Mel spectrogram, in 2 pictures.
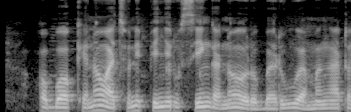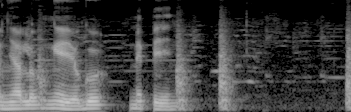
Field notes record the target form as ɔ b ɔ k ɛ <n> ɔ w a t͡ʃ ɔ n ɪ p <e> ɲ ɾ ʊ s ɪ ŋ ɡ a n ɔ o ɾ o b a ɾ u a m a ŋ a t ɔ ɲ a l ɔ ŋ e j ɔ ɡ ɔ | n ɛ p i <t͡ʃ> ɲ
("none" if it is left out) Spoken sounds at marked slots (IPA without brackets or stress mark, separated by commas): n, i, none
